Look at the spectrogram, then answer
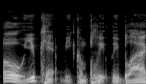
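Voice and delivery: ordinary talk

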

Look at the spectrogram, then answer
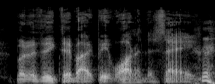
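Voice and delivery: low, gravelly voice. Narrating a novel, voicing Strathmore's line in his gravelly voice. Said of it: "Strathmore said in his gravelly voice".

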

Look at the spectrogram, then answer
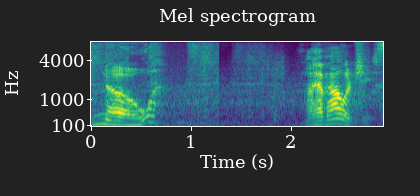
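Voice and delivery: slow, teary, defensive delivery through tears. Character asked if they're crying denies it: teary denial. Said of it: "so you're allergic to being a big baby?".

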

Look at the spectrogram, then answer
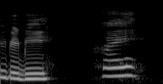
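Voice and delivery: put-on high-pitched, cooing baby-talk voice. Breaking off from describing a story to say hi, in a baby voice. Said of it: "*baby voice*".

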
